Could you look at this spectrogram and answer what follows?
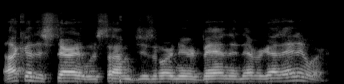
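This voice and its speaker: A Canadian man in his seventies telling rambling, animated stories in a casual, reminiscing way as an interview guest. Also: mid-range voice, fast. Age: 70s. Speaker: veteran musician, interview guest. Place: remote online call.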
